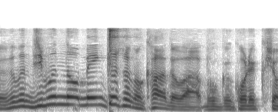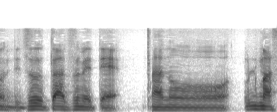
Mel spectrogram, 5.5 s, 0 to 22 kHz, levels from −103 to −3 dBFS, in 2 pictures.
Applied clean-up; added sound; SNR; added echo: neural mask model RNNoise.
